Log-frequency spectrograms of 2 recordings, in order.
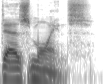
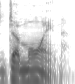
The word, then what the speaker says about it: Des Moines: m o i NES it is not Des Moines it is De moin it's French uh background originally and uh the s's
